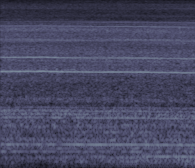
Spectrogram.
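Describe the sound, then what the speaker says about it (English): A power drill grinds through a car body spot weld, making a loud, sustained high-pitched whine with gritty metallic hiss that holds steady throughout, no voices. "I just go with a bigger drill bit so I can get that exact diameter to where the spot weld is off"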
